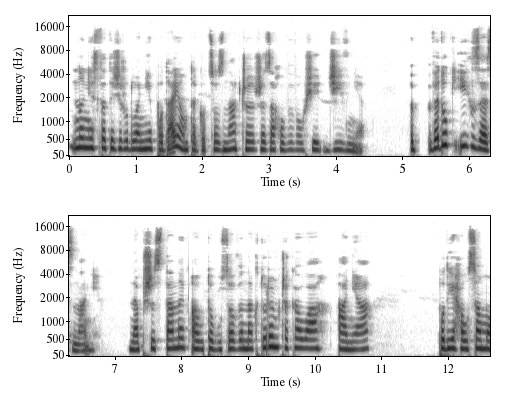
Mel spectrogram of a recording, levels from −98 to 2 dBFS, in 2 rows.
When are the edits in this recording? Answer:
0:05.3

